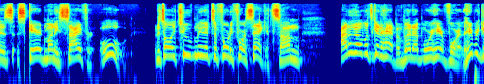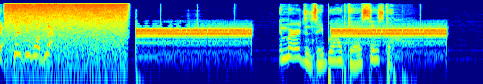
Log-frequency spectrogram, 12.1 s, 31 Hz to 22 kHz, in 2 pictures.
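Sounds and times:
tv static hiss: 6.1 - 7.7.

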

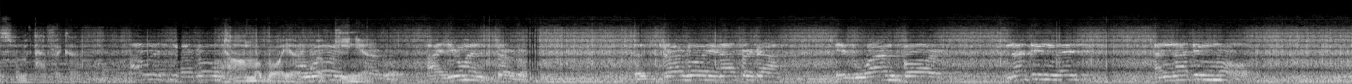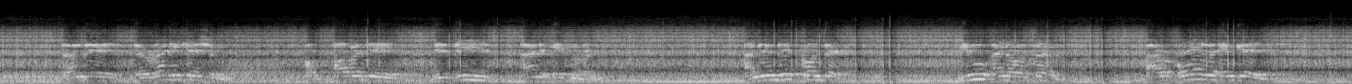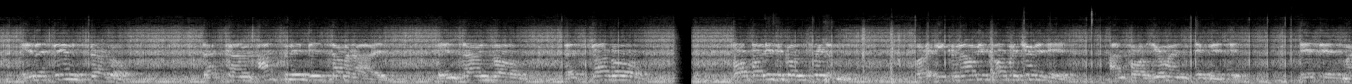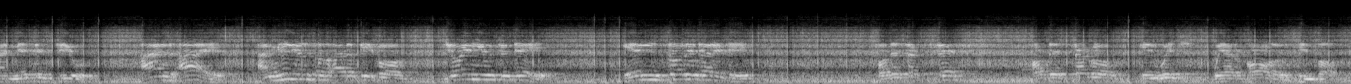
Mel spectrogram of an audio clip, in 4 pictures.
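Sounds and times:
archival speech recording: 0.0 - 5.5, 6.2 - 12.7, 14.0 - 19.7, 20.9 - 22.2, 23.0 - 24.3, 24.9 - 26.5, 27.2 - 33.6, 34.4 - 48.2, 49.3 - 54.0
steady hiss and hum: 0.0 - 54.0.

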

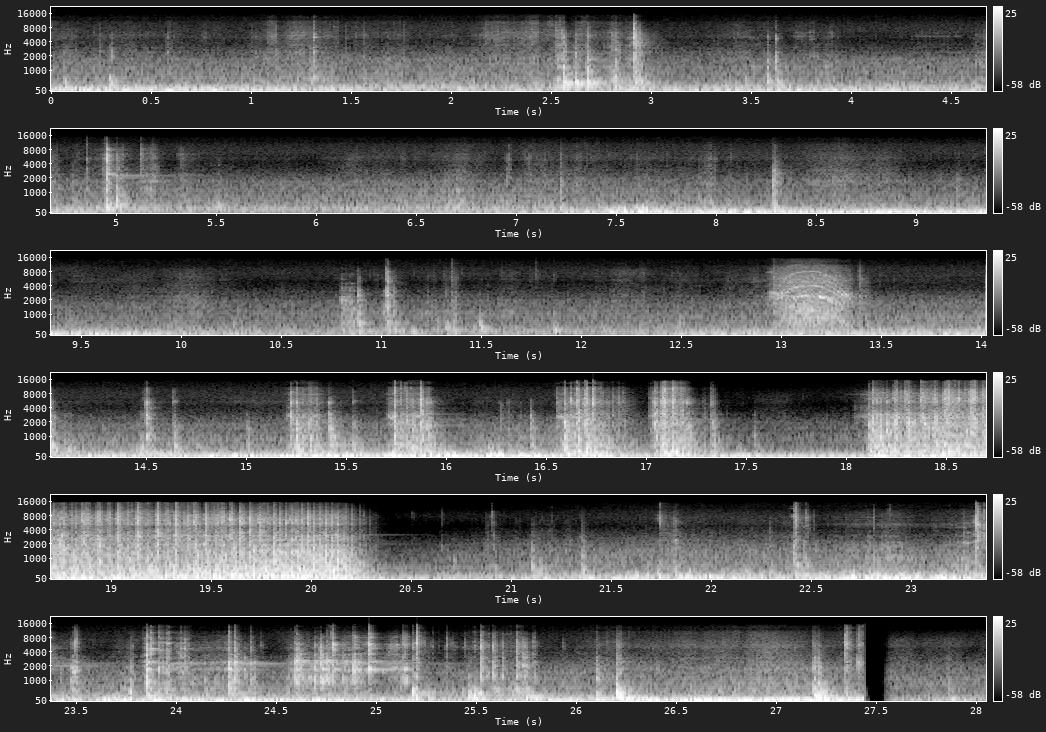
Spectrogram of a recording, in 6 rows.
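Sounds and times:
power tool burst: 12.9 - 13.5
metallic clicks and knocks: 14.0 - 22.6, 23.2 - 26.4.

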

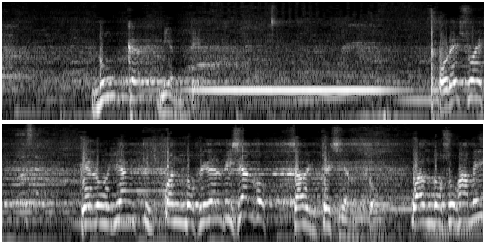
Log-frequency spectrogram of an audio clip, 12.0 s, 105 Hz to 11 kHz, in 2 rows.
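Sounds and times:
microphone feedback howl: 2.0 - 8.4.

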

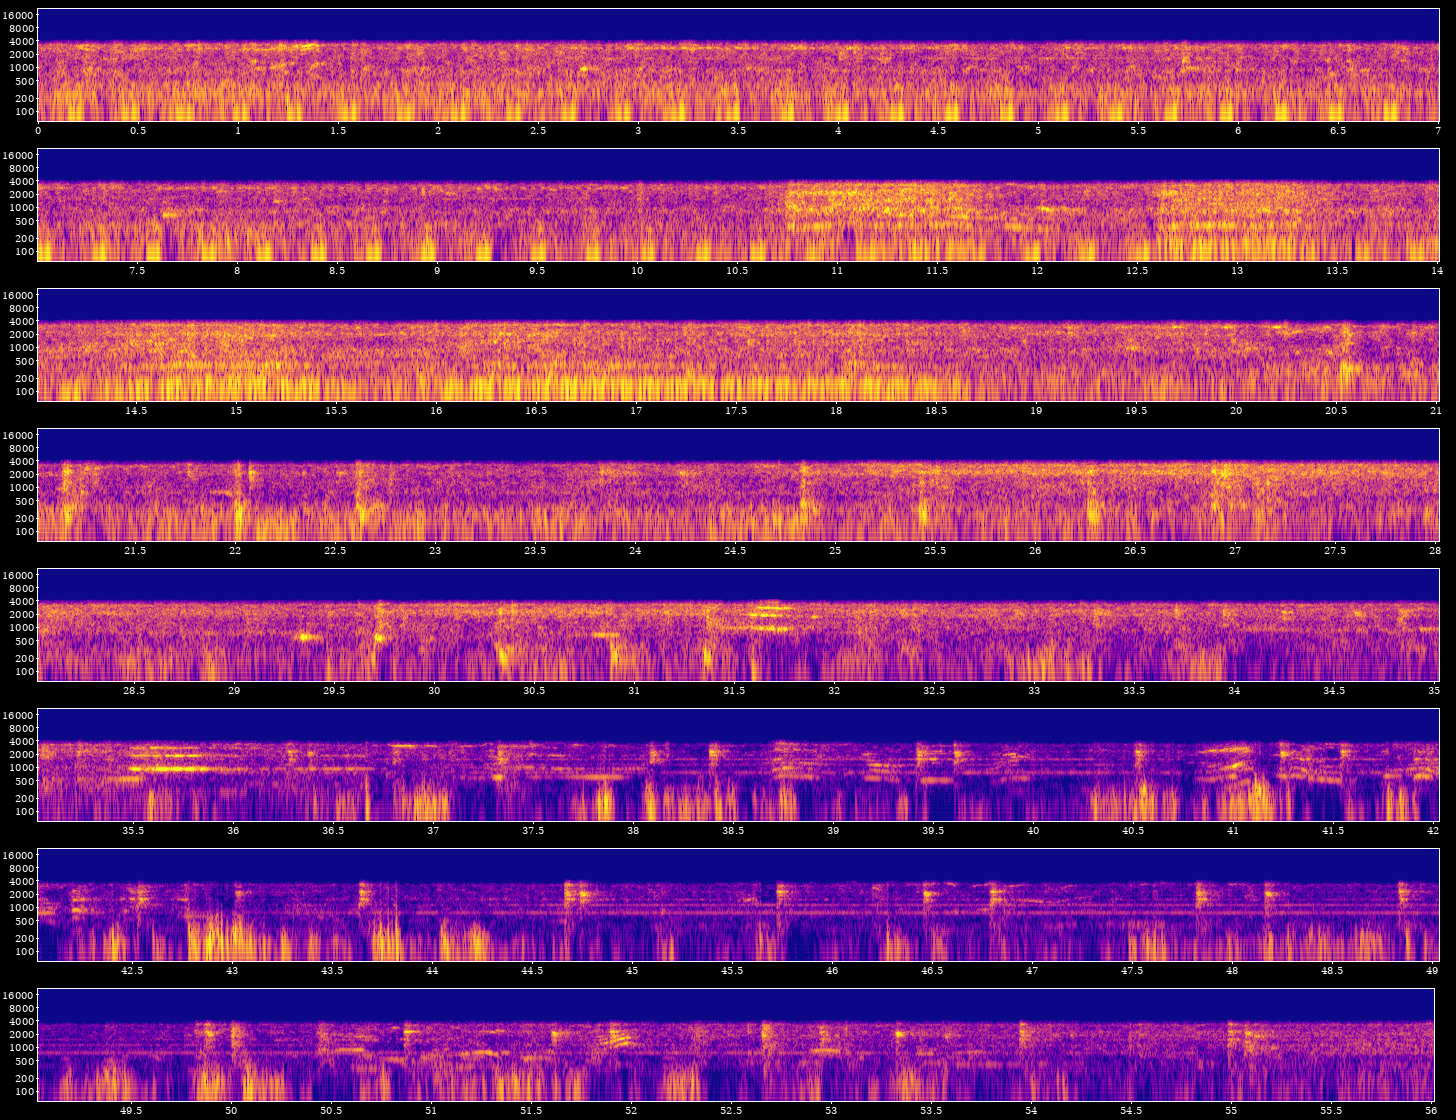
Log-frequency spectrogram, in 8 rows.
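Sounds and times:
diesel locomotive engines: 0.0 - 56.0
train wheels clicking over rail joints: 0.0 - 56.0.

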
